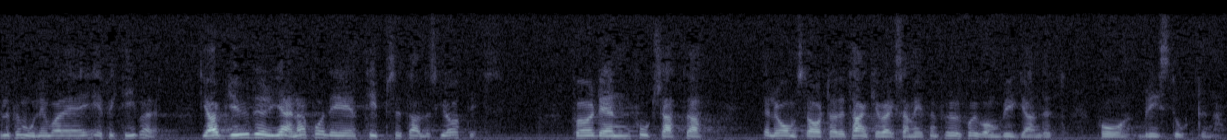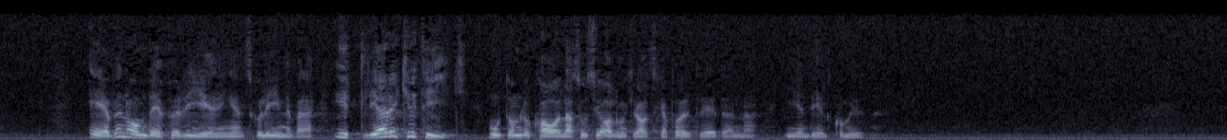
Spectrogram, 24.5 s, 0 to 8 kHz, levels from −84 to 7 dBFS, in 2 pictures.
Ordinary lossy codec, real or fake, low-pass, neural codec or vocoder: MP3, 32 kbps; real; 7.2 kHz; none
